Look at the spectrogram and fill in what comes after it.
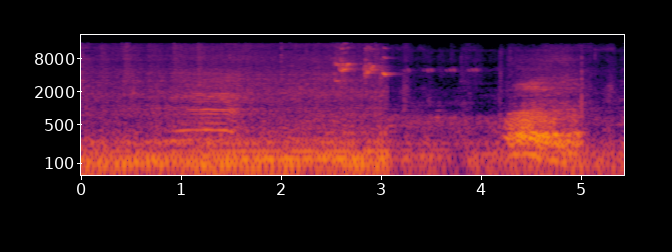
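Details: Cows on a traditional village farm, travelling along the village road to the livestock pen in the afternoon; a faint harmonic moo early on, then a louder short moo near the end over steady low rumbling background noise.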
